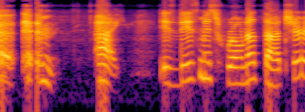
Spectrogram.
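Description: A female-sounding voice, high in pitch for a woman, performs a put-on character voice at a very slow pace. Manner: dry.

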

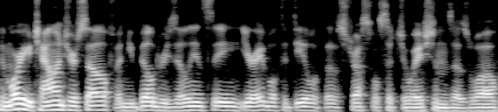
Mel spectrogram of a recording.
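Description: A man with an American accent uses a plain, everyday voice, fairly low in pitch with fairly even intonation, at a fairly quick pace with hardly any pauses, on a very clean recording with a silent background. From US Northeast (northern Maine). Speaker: military veteran and helicopter pilot. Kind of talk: casual interview chat.

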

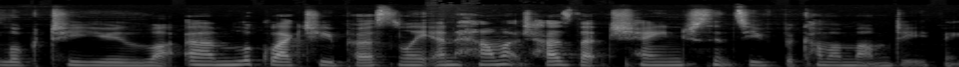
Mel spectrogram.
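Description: Recorded very cleanly against a silent background, a woman with an Australian accent speaks at a medium pitch and a fairly quick pace. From New South Wales, Australia. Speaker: podcast host. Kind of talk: casual interview.

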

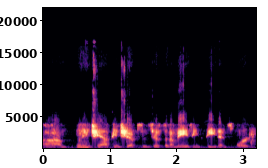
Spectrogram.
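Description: A man with a Canadian Prairies accent, moderate pace, and noticeable background noise. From Western Canada. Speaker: baseball team owner and former pro player. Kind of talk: interview. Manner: hesitant, many fillers.

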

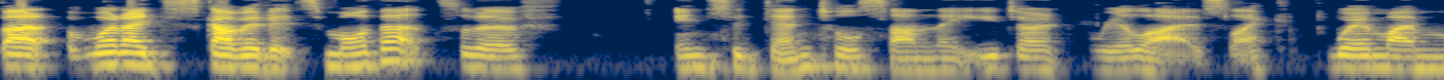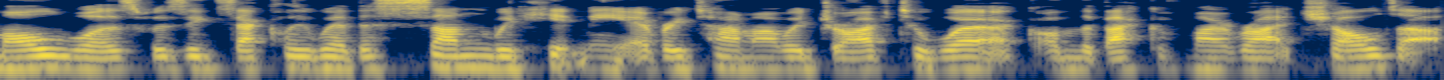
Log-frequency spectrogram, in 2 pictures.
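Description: This woman's voice is very deep and low, with a bright, sharp tone. Her intonation stays flat and monotone while her loudness swings widely. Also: fairly quick pace. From Gold Coast, Australia. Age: 30s. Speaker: business owner, podcaster, skin cancer advocate. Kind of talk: interview conversation.

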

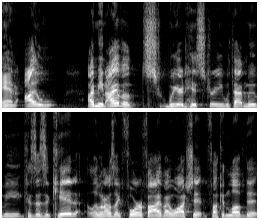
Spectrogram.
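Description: The tone is animated and the pace fairly quick. The recording is very clean, with a silent background. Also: man. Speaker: podcast co-host. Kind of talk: casual chat. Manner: animated, profane and laughing.

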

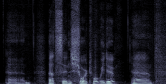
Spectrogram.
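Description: A man speaks with a slight Swedish accent and ordinary pitch variation. The recording is very clean, and the background is silent. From Sweden. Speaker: managing director of an employer branding firm. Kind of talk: interview.

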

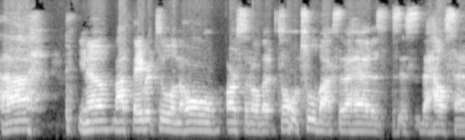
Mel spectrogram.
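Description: A man with an ordinary speaking voice, fairly high in pitch, at a moderate pace and with fairly even intonation. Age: 30s. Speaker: real estate investor. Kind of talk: interview.

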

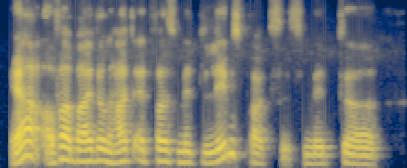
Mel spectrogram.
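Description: A man is speaking. His pace is fairly slow. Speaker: law professor and former judge. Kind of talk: interview. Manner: hesitant, with fillers.

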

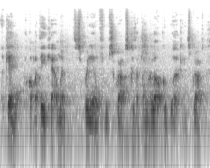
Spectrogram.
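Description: A man in a London accent over noticeable background noise. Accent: London English, Multicultural London. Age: 50s. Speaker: former prisoner, community worker. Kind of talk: interview.

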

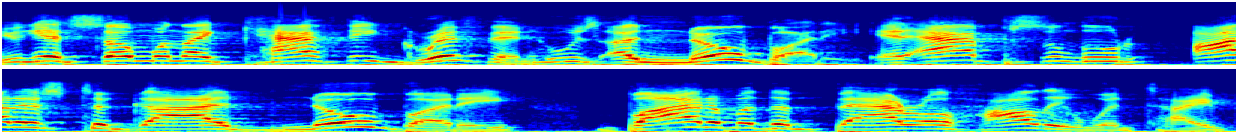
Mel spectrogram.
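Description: Raised and projected, a man's high-pitched voice with a bright, sharp tone and an American accent moves at a moderate pace with hardly any pauses and very wide pitch swings. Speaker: radio host. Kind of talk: conservative talk radio monologue; infomercial-style sponsor read, salesy pitch. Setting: studio. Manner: opinionated, punchy; upbeat, persuasive, brisk.

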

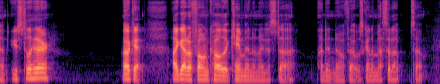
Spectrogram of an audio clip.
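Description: A man with an American accent and vocal fry, speaking very fast, with long, frequent pauses and big swings in loudness. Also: medium pitch for a man, ordinary pitch variation. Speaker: singer-songwriter. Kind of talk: casual chat.

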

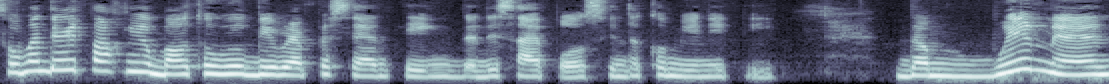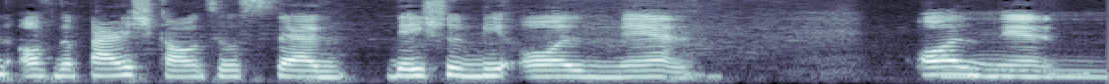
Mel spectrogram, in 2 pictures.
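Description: A woman speaks at a moderate pace, her voice somewhat breathy, with ordinary pitch variation. The sound is dry and close, with no echo. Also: medium pitch for a woman. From Philippines. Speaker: pastoral worker and practical theologian. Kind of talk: interview conversation.

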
